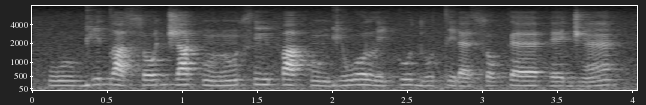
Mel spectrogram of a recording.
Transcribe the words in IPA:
w u˨ ɡ i˧ d a˨ s o˨˦ d͡ʒ a˧ k ũ˨ l ũ˧ s ĩ˧ f a˧ h ũ˨ ɡ i˨˦ w o˦˨ l i˨˦ k u˦˨ d u˧ t i˨ ɾ ɛ˨ s o˨˦ k ɛ˧ | e˨ d͡ʒ ɛ̃˨˦

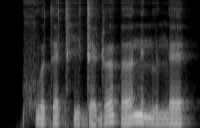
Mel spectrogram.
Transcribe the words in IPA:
xʷ œ t̪ ɛ tʰ i d ɛ ɖ œ | ɜ n e n l ɨ ŋ ɛ

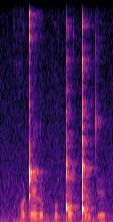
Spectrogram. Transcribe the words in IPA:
ɦ ɔ˩ ʈ ɛ˥ l ə˨ bʱ o˦ ǃ ɔ˦ ǃ o˩ ɭ d̪ ʏ˥

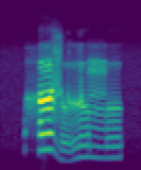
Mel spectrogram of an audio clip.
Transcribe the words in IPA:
h ɤ˥ z u˩ lː u˥ mː u˥

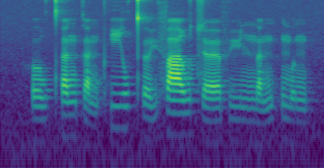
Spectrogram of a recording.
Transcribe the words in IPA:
h o˨ w t̪ʰ ɐ˧ ŋ k ɐ˨˩ ŋ pʰ iː˥ w t̪ʰ ɵ˨˥ ɥ f aː˧ w t͡s œː˨˧ f yː˨ n n̪ ɐ˨˥ ŋ ɪ˧ k̚ m ʊ˨ ŋ

